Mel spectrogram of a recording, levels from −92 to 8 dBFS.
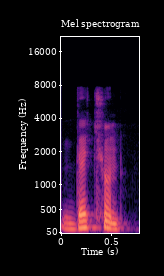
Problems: none marked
